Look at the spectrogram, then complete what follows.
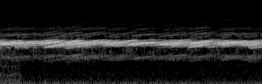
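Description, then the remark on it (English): A dense, continuous chorus of spring peeper frogs heard from a distance, their high shrill peeps blending into a steady, jingling shimmer like faint sleigh bells, with no voices present. “Sometimes, distant choruses can sound like sleigh bells.”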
